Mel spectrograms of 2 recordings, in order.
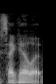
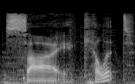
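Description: First: The name is said quickly, run together. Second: The name is said slowly and clearly. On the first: The speaker calls it wrong. "if you say it really quickly on the radio" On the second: The speaker calls it right. "You notice how I'm saying things slower? ... like the phone number and my name"

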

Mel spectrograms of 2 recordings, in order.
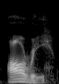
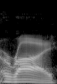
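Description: First: It is said as two syllables, 'ah-ree'. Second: It is said as 'uh-rye', ending in 'rye'. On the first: The speaker calls it wrong. "I used to think that the word A-W-R-Y was pronounced Ari" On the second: The speaker calls it right. "But I had gone awry in my pronunciations"

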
